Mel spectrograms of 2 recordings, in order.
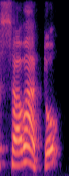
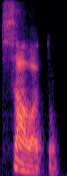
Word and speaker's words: Sábato: al de sábato no Si vemos escrito el apellido de sábato en realidad es zato porque no tiene tilde en la primera no este no tiene tilde como si fuera esdrújula Entonces debería ser sabato y es sábato y acá estamos ante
